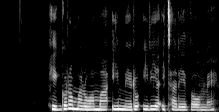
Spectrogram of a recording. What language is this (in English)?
Kikuyu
